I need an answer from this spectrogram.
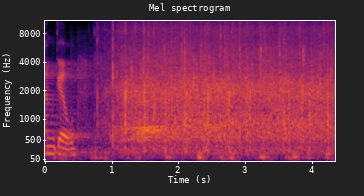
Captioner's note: audience applauding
